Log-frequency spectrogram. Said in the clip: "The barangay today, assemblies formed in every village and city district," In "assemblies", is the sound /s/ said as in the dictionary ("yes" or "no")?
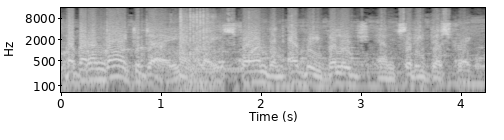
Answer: no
